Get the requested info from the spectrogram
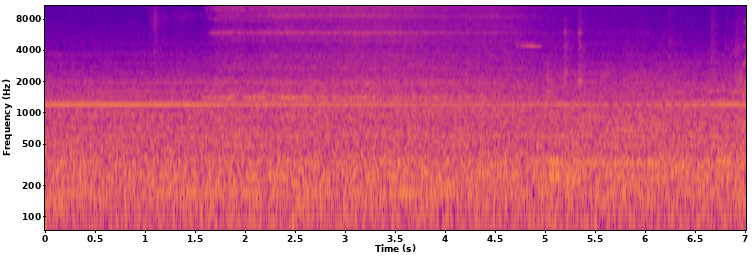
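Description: NJ Transit Multilevel commuter train standing at the platform: a steady hum with a constant high whining tone. Several higher whines join it about two seconds in.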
